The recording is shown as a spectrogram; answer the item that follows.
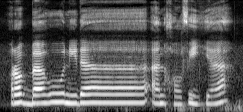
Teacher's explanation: mad wajib muttasil karena terdapat mad tabi'i yang bertemu hamzah dalam satu kata. Cara membacanya panjang 5 harokat.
